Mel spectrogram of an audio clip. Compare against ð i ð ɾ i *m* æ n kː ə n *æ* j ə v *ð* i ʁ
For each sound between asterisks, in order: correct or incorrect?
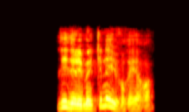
correct, correct, incorrect: ʁ

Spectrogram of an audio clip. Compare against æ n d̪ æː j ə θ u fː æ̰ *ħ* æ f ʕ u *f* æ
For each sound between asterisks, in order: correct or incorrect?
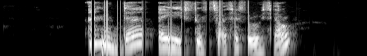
incorrect: θ, incorrect: θ

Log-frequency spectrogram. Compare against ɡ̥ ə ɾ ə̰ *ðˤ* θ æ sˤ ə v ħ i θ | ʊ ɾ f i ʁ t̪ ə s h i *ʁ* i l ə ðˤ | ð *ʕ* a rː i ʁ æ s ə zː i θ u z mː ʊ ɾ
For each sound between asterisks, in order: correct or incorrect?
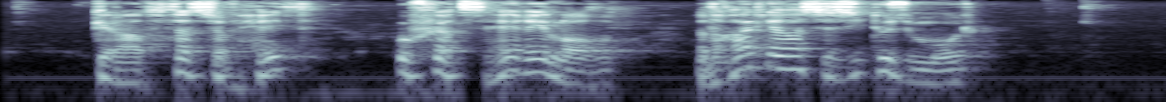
correct, correct, incorrect: ʁ

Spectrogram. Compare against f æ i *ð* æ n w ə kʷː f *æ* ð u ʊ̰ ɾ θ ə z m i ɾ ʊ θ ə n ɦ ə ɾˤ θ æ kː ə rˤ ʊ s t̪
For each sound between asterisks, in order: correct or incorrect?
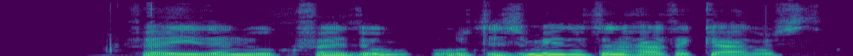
correct, correct

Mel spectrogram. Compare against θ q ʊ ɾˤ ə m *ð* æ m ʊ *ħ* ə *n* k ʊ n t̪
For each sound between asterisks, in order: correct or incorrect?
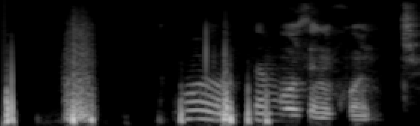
incorrect: θ, incorrect: θ, correct

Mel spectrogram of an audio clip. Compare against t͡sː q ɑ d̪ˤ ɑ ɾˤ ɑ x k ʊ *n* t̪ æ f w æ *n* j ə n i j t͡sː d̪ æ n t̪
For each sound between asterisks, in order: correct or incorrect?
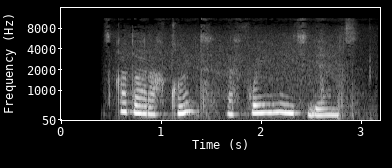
correct, incorrect: none

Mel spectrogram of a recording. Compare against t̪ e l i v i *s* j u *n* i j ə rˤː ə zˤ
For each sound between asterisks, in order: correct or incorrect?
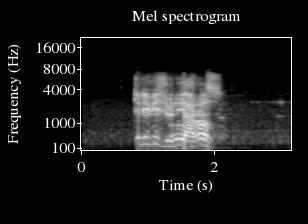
incorrect: z, correct

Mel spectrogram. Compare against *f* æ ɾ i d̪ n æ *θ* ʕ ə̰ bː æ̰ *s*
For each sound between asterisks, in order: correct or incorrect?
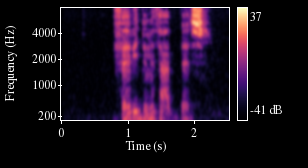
correct, correct, correct

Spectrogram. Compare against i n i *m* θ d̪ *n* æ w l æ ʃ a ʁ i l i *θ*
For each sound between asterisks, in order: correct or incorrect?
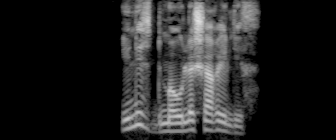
incorrect: none, incorrect: m, correct

